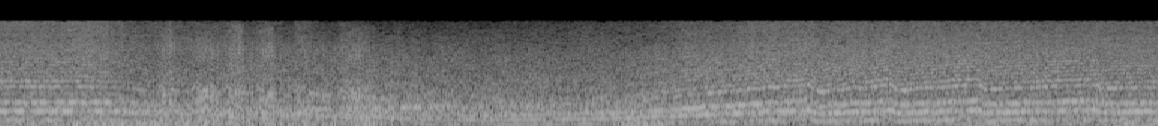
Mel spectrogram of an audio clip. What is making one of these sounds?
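A racing car engine falls sharply in pitch while downshifting, then climbs again.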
